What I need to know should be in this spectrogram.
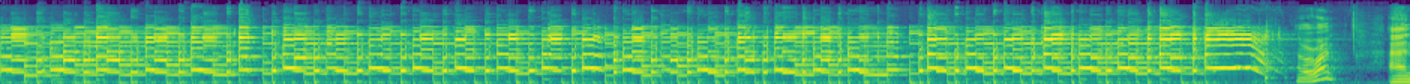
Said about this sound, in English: the next lick is the really sort of iconic part of this solo.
